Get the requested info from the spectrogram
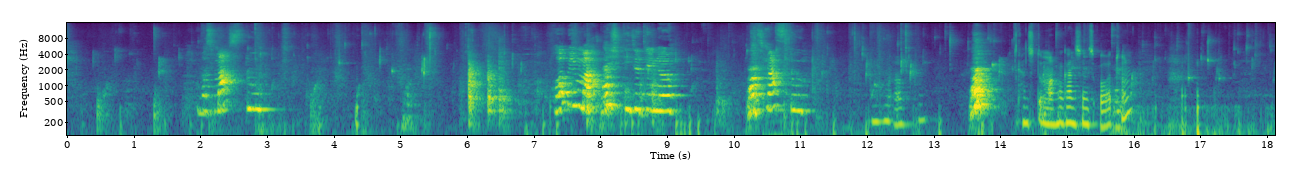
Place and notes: Hoetmar, Germany - Sounds of a new home...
